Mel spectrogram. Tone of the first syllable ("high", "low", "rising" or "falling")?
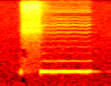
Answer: high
